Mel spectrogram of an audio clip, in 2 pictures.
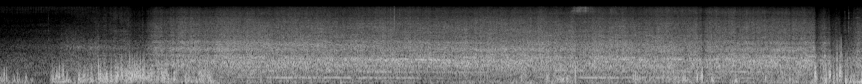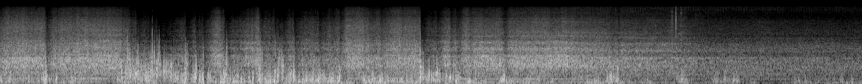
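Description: Two JR East E531 series electric trains passing each other at speed: the rolling noise of steel wheels on rail with a steady motor hum, rising about half a second in and fading near the end. Wind buffets the microphone.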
